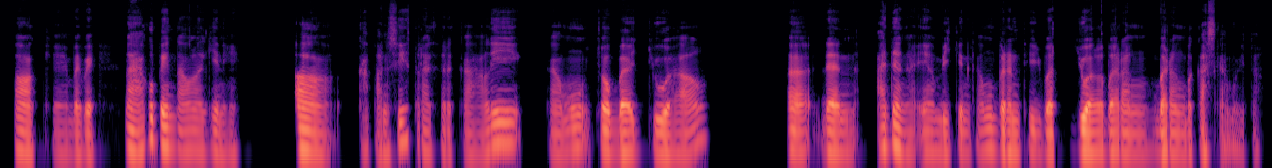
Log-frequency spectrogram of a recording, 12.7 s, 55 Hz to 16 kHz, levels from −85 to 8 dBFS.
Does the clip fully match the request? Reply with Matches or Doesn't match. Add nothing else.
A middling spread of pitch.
Doesn't match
